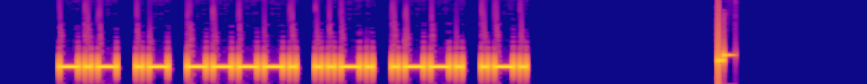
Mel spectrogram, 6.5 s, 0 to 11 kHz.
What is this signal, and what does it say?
Morse code, heard as a keyed tone, about 26 wpm, 700 Hz. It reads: KA9FPR
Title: USA Call Signs - 6 Characters - 8x Character Spacing - 25wpm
